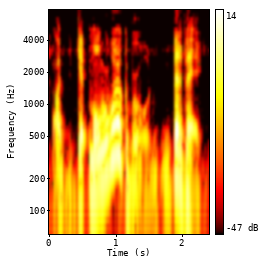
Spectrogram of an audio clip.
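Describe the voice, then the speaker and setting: Man acting an indignant, wildly expressive passport applicant. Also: medium pitch, normal speed, creaky, dry recording, exaggerated voice. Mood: explaining. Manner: indignant, protesting. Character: aggrieved man wrongly declared dead, seeking a passport. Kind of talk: audio play acting.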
